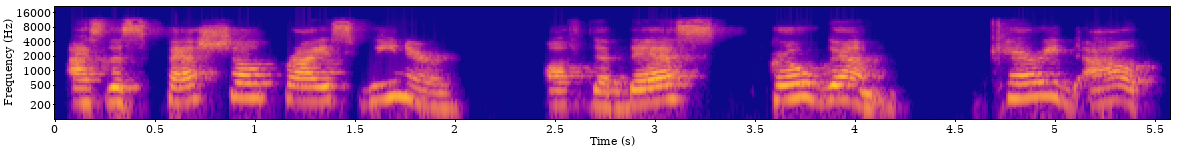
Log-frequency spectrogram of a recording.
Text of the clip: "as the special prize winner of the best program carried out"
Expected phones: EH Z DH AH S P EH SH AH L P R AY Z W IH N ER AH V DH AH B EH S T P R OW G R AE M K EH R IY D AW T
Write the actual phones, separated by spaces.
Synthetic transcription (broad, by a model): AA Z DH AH S P EH SH AH L P R AY S W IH N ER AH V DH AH B EH S T P R OW G R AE M K EH R IY D AW T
